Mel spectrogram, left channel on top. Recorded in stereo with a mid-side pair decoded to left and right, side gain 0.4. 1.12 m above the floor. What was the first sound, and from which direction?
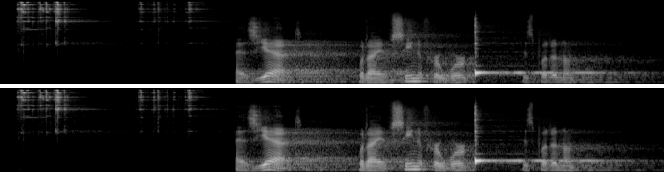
Keys jangling, 10° left.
